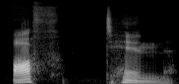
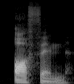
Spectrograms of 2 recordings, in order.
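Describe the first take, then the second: First: Often with a clear T, drawn out; often with the T sounded; T pronounced. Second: Often as ofen, T barely heard; soft T. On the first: Teacher shows form two with T. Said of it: "Forma dos". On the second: Teacher shows form one without T. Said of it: "forma uno". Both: Shown as a demonstration.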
